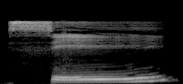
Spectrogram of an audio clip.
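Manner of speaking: "ciseaux" split by long pauses between syllables. Shown as a demonstration. Teacher choosing syllables to write, drawn out syllable by syllable. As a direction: stretch "ciseaux" out, one syllable at a time. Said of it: "on va choisir les syllabes".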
